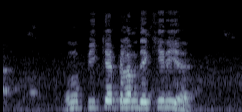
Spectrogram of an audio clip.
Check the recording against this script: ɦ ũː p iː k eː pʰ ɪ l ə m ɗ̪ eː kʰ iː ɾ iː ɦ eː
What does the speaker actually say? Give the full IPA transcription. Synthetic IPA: ɦ ũː p iː k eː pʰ ɪ l ə m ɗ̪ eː kʰ iː ɾ iː ɦ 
